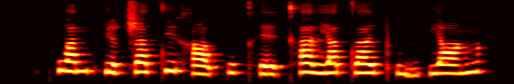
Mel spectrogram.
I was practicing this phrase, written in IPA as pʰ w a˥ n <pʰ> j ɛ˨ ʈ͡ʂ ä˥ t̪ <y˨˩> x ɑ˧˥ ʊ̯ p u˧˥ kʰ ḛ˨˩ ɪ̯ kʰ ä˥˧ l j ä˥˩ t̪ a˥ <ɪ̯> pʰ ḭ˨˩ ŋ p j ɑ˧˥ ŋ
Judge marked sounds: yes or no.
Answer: yes, no, yes

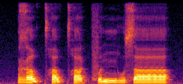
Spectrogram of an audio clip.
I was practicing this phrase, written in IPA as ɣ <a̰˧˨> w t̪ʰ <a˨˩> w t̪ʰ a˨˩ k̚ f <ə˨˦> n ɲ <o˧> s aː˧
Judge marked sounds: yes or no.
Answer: yes, no, yes, no

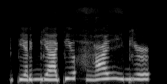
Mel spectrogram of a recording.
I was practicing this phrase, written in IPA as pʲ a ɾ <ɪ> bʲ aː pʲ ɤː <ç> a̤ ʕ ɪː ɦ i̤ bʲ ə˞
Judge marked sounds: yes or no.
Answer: yes, no

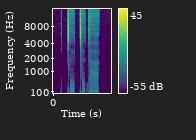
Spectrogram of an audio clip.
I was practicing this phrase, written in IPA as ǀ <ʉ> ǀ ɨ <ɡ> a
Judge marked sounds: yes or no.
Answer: no, yes

